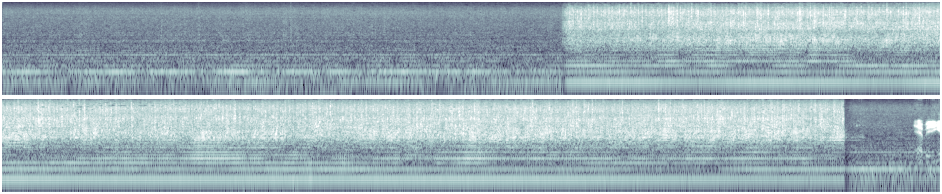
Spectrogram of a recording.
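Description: A bush plane flies through instrument conditions, its propeller engine droning loud and steady with strong harmonic hum, starting quieter and swelling to a full roar that holds before easing near the end; speech is likely present under the engine noise.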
